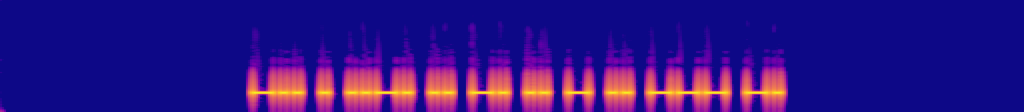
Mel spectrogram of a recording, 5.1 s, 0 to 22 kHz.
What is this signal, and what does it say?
Morse code, heard as a keyed tone, about 34 wpm, 700 Hz. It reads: DEFINITION
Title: Top 501-750 Words 35wpm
